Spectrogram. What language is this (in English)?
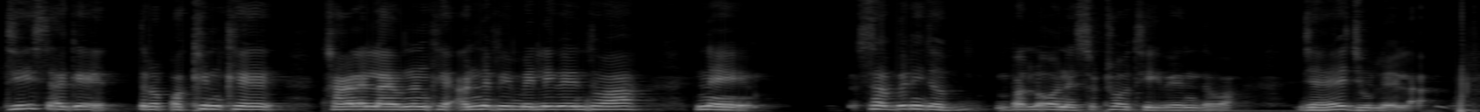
Sindhi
